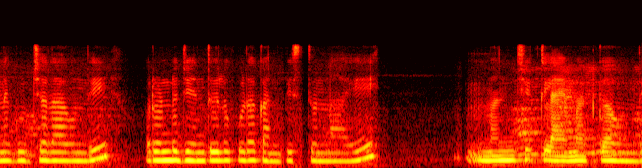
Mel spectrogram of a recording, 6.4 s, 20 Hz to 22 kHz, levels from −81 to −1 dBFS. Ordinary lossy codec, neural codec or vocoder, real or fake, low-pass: none; none; real; 7.2 kHz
